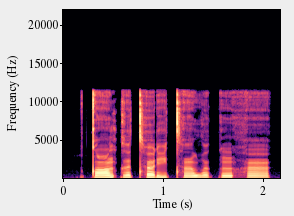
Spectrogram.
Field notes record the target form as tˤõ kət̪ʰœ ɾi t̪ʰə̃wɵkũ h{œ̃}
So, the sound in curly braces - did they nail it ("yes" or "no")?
yes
